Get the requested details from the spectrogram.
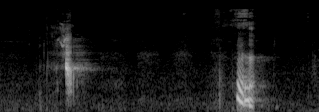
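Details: Two abrupt, brief non-word vocal sounds, a squeak then a short bark-like yelp, from a woman with Tourette syndrome diagnosed at age six: involuntary vocal tics.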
